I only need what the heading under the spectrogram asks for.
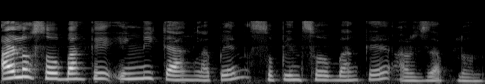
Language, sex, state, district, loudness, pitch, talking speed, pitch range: Karbi, female, Assam, Karbi Anglong, -22 LUFS, 220 Hz, 125 wpm, 195-265 Hz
